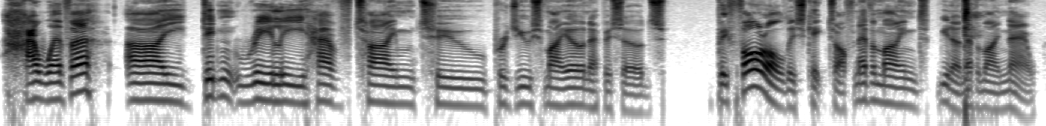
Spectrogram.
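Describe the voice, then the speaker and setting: A man chats casually as a podcast co-host. His voice is clean and smooth, recorded close and dry, and he speaks in a halting, rambling way, doubling back on his sentences. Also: mid-range voice, fairly bright tone, no room sound. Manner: hesitant, halting, self-interrupting.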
